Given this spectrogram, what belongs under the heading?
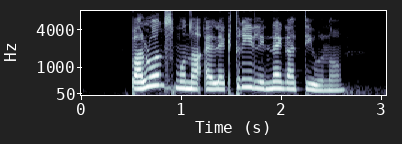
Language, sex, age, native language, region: Slovenian, female, 18-29, Slovenian, Carinthia region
